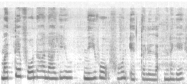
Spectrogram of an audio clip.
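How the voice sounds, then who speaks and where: A woman voicing a tearful young wife apologizing to her husband over the phone, in a soft breathy voice. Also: sits high, steady tone, a little slow. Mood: pleading. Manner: pleading, soft breathy delivery.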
